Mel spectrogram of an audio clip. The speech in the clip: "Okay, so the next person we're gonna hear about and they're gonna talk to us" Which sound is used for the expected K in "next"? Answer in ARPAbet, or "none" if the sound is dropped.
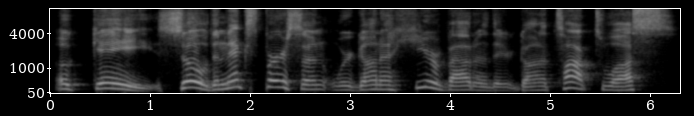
K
